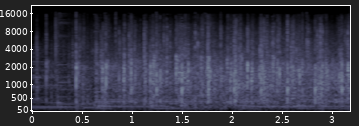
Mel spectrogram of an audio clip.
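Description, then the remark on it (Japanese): Students clap together to show they know that Ōda City is promoting its anago (conger eel), in a sustained burst of applause, many quick overlapping claps forming a dense, steady patter that starts softly and builds after a moment, with a low hum underneath. “生徒にも聞こう大田が今穴子に力を入れているっていうのを知ってる人は拍手してください”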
